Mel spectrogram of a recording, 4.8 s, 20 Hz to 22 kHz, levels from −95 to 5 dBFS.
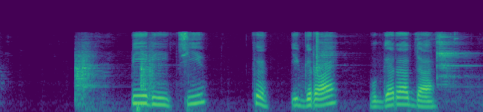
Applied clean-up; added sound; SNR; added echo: neural mask model RNNoise.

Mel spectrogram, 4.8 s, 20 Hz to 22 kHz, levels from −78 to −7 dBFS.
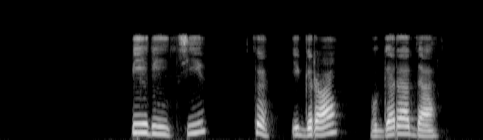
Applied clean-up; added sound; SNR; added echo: neural mask model DeepFilterNet 3.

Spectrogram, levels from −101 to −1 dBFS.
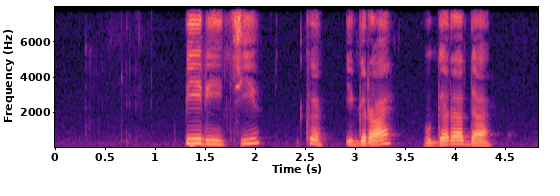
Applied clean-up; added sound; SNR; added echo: none; none; none; none.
